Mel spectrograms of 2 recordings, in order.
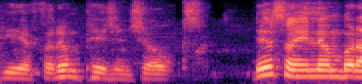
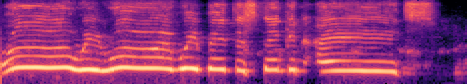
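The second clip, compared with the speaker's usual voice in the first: shrill, high, loud gloating, taunting scream; 7 dB louder than usual. Retelling how rival fans taunt every year: imitating rival fans screaming. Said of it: "they be screaming".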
